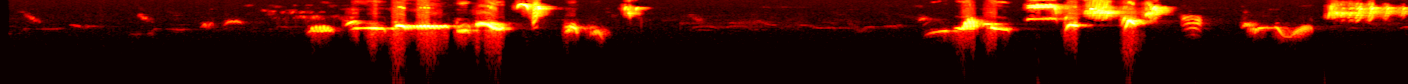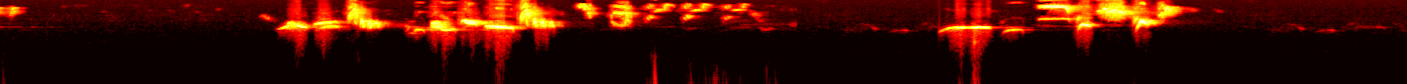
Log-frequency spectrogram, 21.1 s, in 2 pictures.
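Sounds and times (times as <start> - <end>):
common blackbird song: 0.1 - 21.1.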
